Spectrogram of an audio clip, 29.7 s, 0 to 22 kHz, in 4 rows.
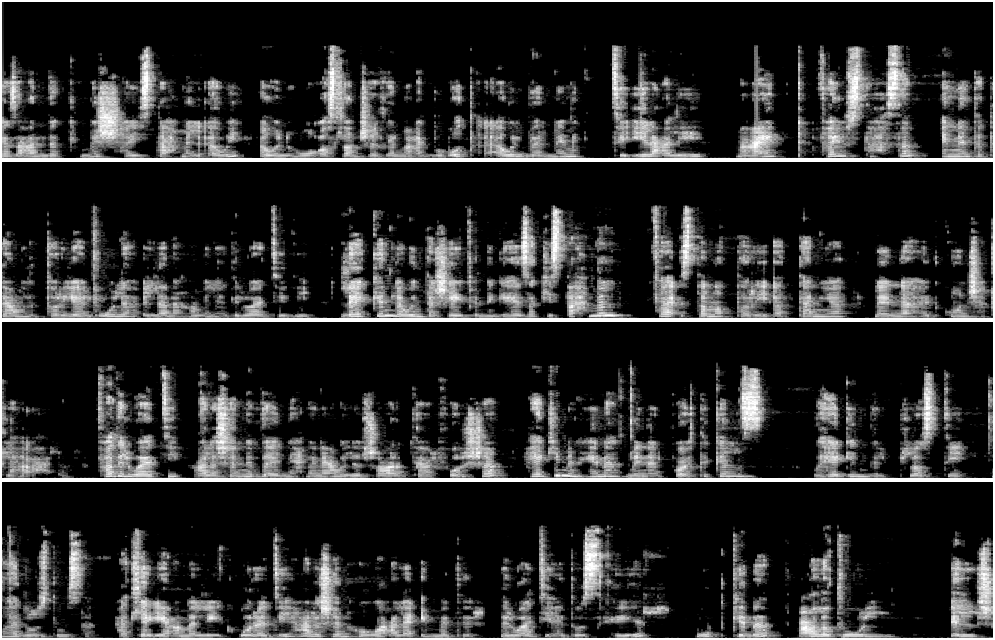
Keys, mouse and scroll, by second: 19.4 click, 22.2-26.3 drag, 26.7 click, 27.5-28.1 scroll down 4, 28.1 shift+middle click, 28.8-29.5 scroll up 2, 29.6-29.7 shift+middle drag.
